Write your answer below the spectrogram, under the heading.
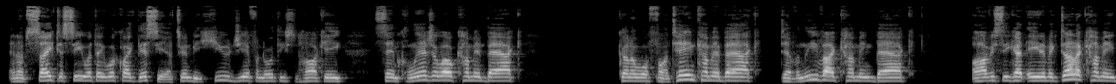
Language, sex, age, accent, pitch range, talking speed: English, male, 30-49, American, 145-185 Hz, 210 wpm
